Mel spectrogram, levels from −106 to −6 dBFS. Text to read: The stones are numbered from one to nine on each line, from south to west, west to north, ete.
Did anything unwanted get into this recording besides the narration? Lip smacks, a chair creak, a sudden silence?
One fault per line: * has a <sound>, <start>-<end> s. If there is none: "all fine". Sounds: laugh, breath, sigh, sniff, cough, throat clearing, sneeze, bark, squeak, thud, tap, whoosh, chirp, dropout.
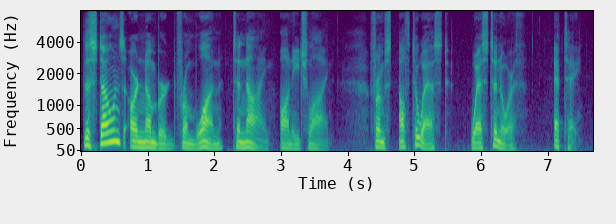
* has a dropout, 4.6-4.8 s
